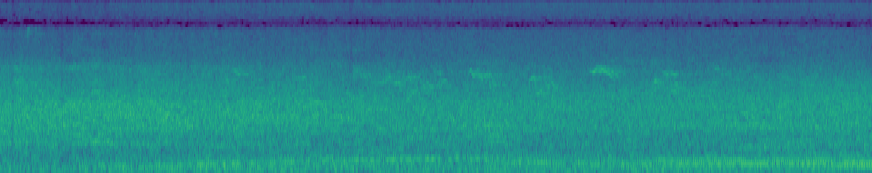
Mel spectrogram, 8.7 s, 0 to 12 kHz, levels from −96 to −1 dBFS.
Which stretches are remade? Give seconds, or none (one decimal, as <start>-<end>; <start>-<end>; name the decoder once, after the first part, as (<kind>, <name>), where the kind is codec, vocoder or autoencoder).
0.6-1.1 (codec, SNAC); 3.1-3.9; 7.4-8.0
